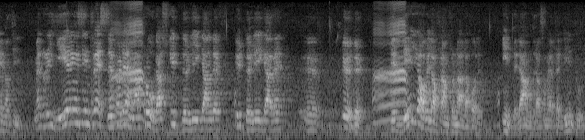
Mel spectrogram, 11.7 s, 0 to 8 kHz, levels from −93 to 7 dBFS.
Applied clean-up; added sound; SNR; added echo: none; Bird / Fowl; 7 dB; reverberation time 0.2 s.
